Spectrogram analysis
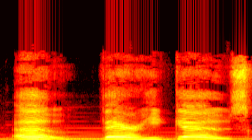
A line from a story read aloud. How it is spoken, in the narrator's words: cried Bobbie, much disappointed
